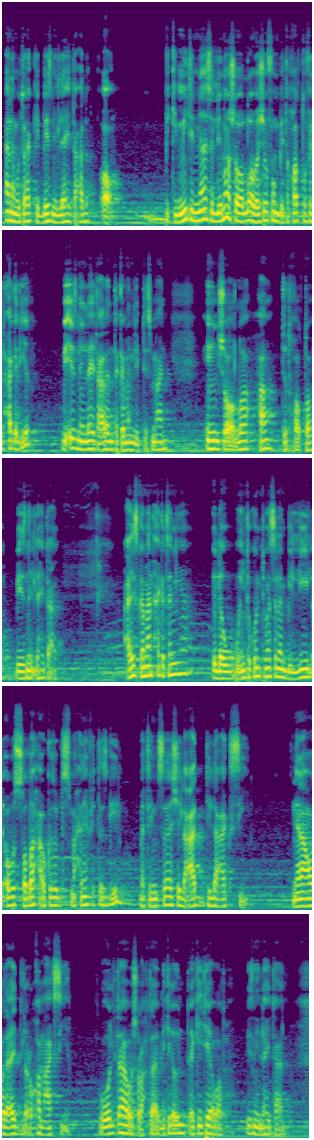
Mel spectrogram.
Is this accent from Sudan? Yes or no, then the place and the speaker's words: no; Egypt; احنا عندنا في مصر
